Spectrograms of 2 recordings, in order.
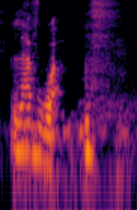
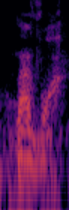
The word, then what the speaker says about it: Lavoie: Lavoie. Lavoie.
